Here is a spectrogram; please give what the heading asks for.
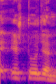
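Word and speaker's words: oestrogen: वो का मतलब वो साइलेंट है एस्ट्रोजन, ठीक है, एस्ट्रोजन या प्रोजेस्टेरोन।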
